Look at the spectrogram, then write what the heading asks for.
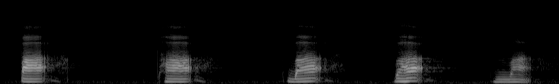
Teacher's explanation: the first consonant and the second consonant are unvoiced. And the third, the fourth, the fifth are voiced. · In each set, we divided into 5 consonants. The first one is unaspirated. The second one is aspirated. The third one is unaspirated. The fourth one is aspirated. And the last one, the fifth, is nasal.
